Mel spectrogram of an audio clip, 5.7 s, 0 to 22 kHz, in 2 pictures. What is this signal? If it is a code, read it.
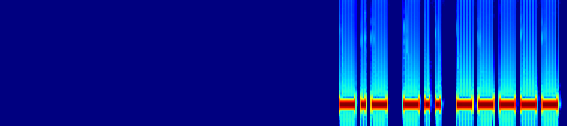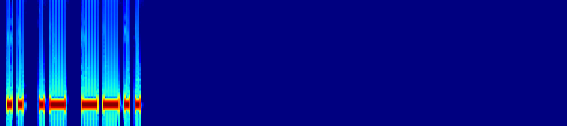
Morse code, heard as a keyed tone, about 46 wpm, 700 Hz. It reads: KD0IAZ
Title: USA Call Signs - 6 Characters - Repeated 2x - 45wpm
